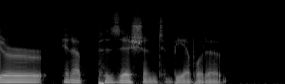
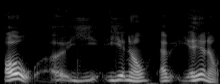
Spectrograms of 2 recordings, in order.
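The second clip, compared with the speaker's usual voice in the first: high, loud flustered stammer; acting a boss caught off guard; thrown off; 9 semitones higher, 6 dB louder than usual. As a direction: stumble over the words, pitched up. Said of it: "he'll be thrown off".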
